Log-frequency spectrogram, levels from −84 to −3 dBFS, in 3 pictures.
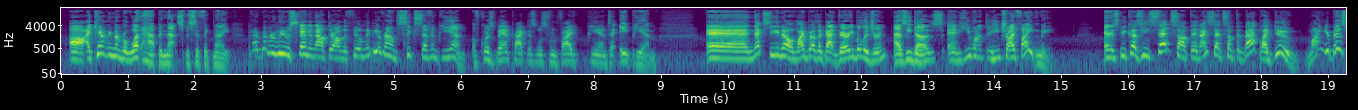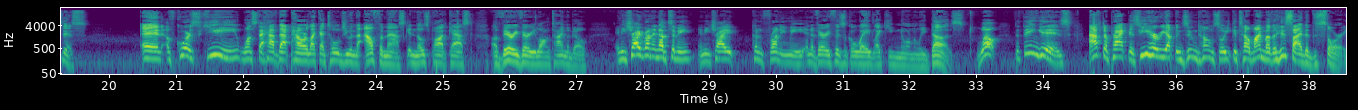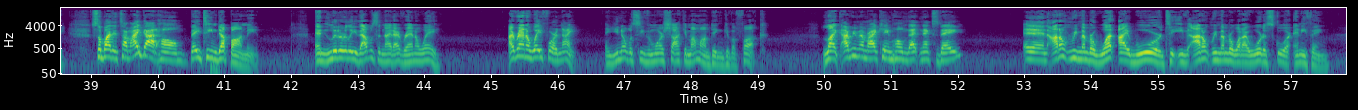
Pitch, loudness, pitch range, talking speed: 180 Hz, -21 LUFS, 145-220 Hz, 220 wpm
